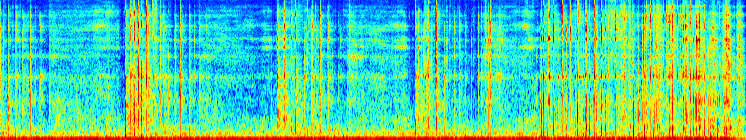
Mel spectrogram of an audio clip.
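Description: A solid, flat wooden cooking spatula is tapped and scratched with long nails. The result is bursts of crisp, dry clicks and scratchy, bright rasping over a steady low hum. Quieter stretches separate the bursts, and the tapping gets denser toward the end.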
